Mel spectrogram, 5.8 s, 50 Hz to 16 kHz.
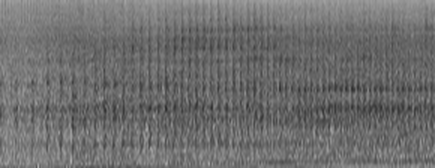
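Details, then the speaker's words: Hummer H3 (Copart purchase, suspected rod bearing knock) idling around 400–500 rpm, shaking and running rough with a loose irregular knock; stumbles and dies when throttle is added. Owner suspects fuel supply problem or failing fuel pump despite fresh gas; cam/crank sensors being replaced. "and it just dies it's almost like it's got a fuel supply problem"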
